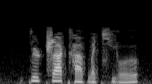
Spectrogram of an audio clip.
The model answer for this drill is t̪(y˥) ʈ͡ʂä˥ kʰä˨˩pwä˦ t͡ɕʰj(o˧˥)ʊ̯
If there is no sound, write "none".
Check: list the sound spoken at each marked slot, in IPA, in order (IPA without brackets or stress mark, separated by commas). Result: y˥, o˧˥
